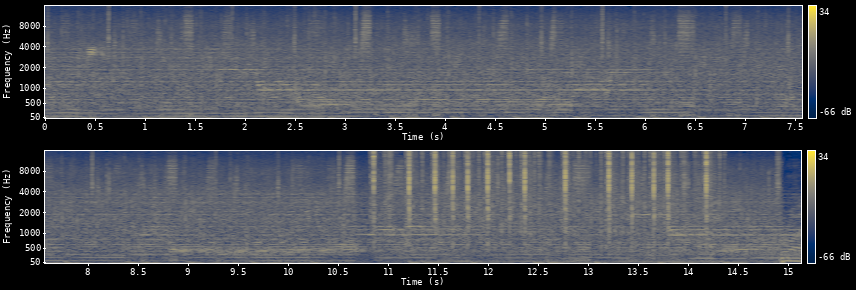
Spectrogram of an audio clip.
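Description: Background music with steady held notes. Near the end comes a quick run of about a dozen sharp clicks, about four a second.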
